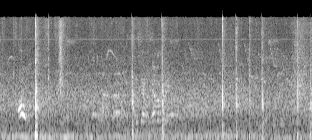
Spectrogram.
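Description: Soccer ball being kicked and bouncing on a hard tennis court: sharp separate thuds, the loudest less than a second in, then a run of quick bounces about four a second in the second half.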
